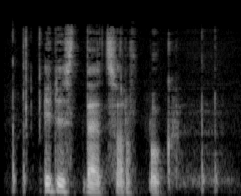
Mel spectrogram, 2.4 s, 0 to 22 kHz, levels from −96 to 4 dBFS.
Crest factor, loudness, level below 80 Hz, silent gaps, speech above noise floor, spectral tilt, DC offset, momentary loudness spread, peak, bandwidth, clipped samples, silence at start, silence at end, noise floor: 22 dB; -29 LUFS; -64 dBFS; none; 22 dB; -3.5 dB/octave; under 0.1%; 23 LU; -8 dBFS; 13 kHz; under 0.1%; 0.15 s; 0.25 s; -50 dBFS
